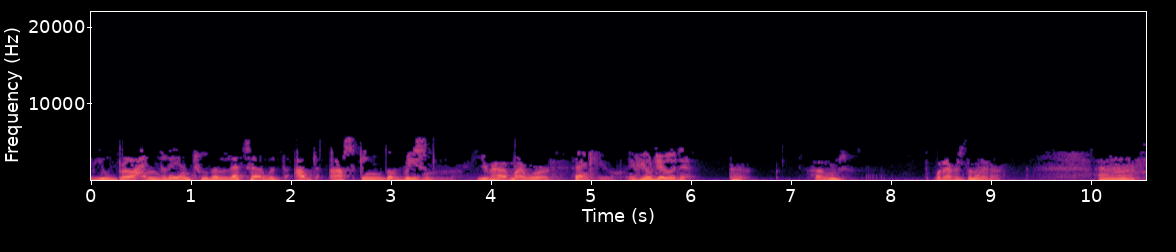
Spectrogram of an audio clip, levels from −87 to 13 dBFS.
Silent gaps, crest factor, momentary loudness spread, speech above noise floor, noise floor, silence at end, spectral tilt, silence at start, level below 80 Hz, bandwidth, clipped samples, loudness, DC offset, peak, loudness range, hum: none; 14 dB; 13 LU; 32 dB; -53 dBFS; 0 s; -7 dB/octave; 0 s; -48 dBFS; 5.4 kHz; under 0.1%; -23 LUFS; under 0.1%; -8 dBFS; 6 LU; none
